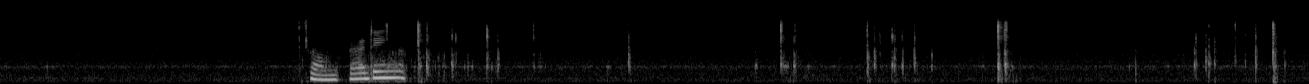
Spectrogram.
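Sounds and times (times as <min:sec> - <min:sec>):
computer keyboard typing: 0:03.7 - 0:05.5, 0:06.2 - 0:06.4, 0:07.6 - 0:08.0, 0:08.6 - 0:09.4, 0:10.0 - 0:10.2, 0:11.8 - 0:13.0.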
